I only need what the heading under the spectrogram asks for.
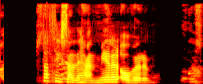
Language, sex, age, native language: Icelandic, female, 12, Icelandic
